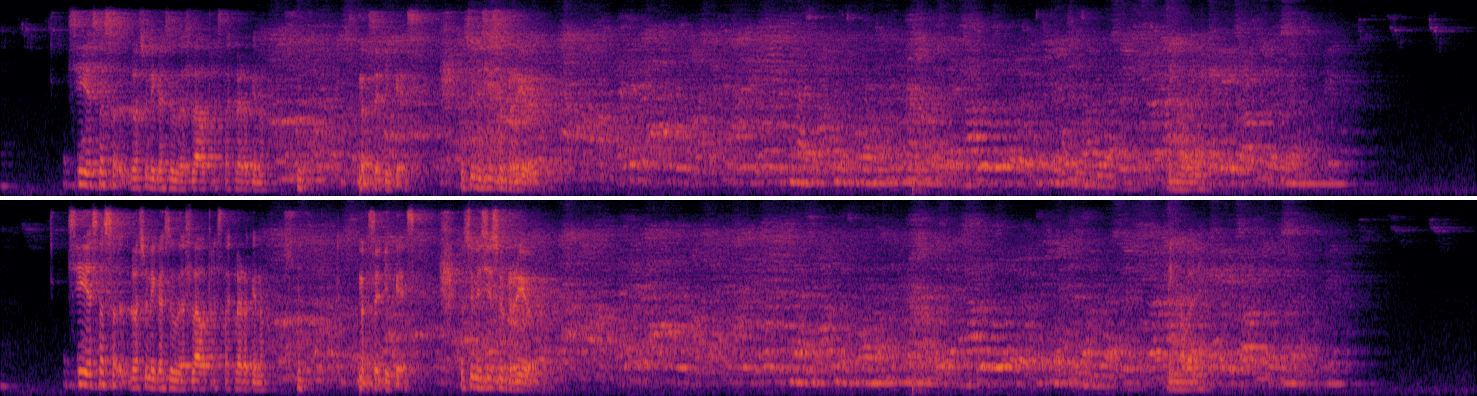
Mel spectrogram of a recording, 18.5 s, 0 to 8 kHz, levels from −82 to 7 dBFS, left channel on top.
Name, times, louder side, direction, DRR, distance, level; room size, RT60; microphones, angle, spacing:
voice 1, 0.0-1.4 4.3-4.9 6.0-6.8 7.1-7.2 7.5-8.2 8.5-8.7 9.0-9.2 9.6-13.9 14.4-14.5 15.7-17.1 17.4-17.5 17.9-18.0, left 1 dB, 80° left, -2 dB, 1.7 m, -38 dB
voice 2, 0.9-3.8 4.5-5.2 5.5-6.7 14.6-15.1, right 3 dB, 25° right, 5 dB, 0.6 m, -27 dB
sound 1, 3.2-16.8, equal, 35° left, 2.5 m, -32 dB
11.0 x 7.5 x 3.1 m, 1.4 s
head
